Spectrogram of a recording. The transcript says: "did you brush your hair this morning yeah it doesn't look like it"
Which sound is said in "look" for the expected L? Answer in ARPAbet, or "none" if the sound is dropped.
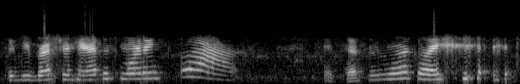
W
